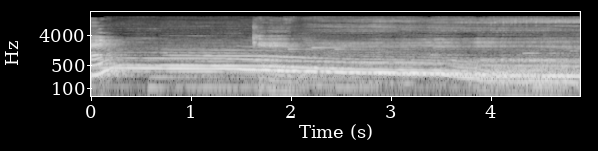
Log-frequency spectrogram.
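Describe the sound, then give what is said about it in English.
Long, wavering howls of snow ghosts rise and slide downward in overlapping tones in the snow, with a dog joining in mournfully partway through, loud, sustained for several seconds. “The snow ghosts all around you join in a howl.”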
